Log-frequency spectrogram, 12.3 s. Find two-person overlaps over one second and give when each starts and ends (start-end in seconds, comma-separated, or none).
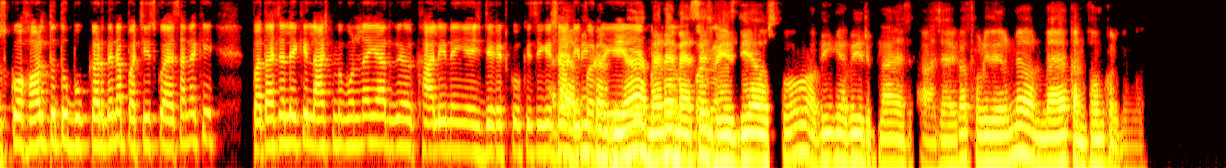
5.5-7.3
